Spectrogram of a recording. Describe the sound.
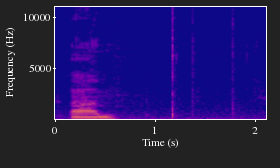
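A brief voiced sound, then a few sharp, light clicks and taps spaced apart as a pencil is dropped and handled, otherwise quiet.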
